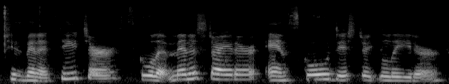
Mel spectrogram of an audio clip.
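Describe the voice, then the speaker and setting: A woman's voice: medium pitch, a little slow, vocal fry, mellow, poor audio. Woman host reading guest introductions. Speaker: podcast co-host.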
